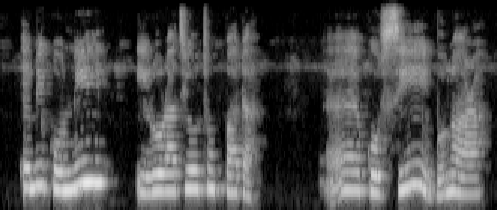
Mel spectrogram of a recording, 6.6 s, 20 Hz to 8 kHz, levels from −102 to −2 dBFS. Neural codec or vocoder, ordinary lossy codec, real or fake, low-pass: none; none; real; 7.2 kHz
